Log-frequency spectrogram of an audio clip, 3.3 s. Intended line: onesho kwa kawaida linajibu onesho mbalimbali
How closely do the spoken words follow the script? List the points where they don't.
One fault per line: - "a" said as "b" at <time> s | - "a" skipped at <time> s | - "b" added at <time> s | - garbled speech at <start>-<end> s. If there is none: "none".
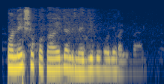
- "onesho" said as "hoja" at 2.0 s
